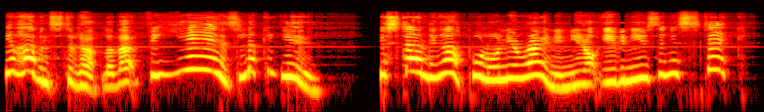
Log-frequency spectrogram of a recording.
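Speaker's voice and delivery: put-on high, eager boyish cry; excited cry. A narrator's reading. George crying out to Grandma, excited. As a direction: cheer her on, amazed. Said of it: "George cried".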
